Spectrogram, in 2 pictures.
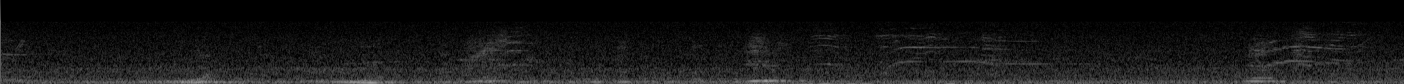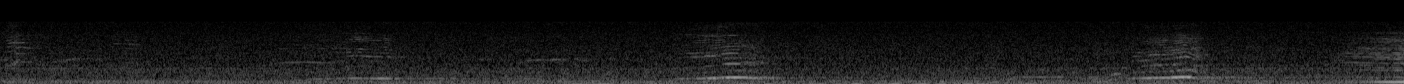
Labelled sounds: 0.0	0.3	humpback whale, 1.4 to 1.6 kHz
4.8	5.0	humpback whale, 1.6 to 2.1 kHz
8.1	8.4	humpback whale, 2.1 to 3.9 kHz
8.7	10.4	humpback whale, 0.80 to 4.1 kHz
12.7	13.6	humpback whale, 0.86 to 4.2 kHz
14.1	14.4	humpback whale, 2.6 to 2.9 kHz
15.2	15.5	humpback whale, 2.5 to 2.6 kHz
16.8	17.9	humpback whale, 0.99 to 3.2 kHz
19.3	19.7	humpback whale, 1.1 to 1.3 kHz
20.9	22.3	humpback whale, 0.90 to 4.0 kHz
25.5	26.0	humpback whale, 1.4 to 1.8 kHz
27.5	28.0	humpback whale, 0.90 to 3.4 kHz

